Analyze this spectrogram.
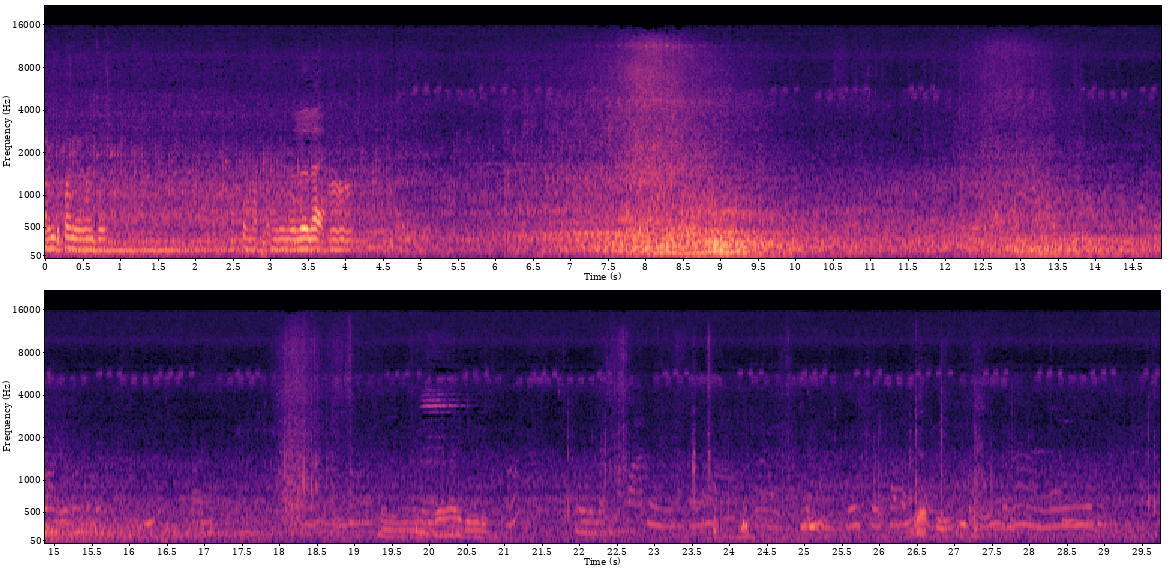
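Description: Elephants tear and munch leafy plants close by.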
